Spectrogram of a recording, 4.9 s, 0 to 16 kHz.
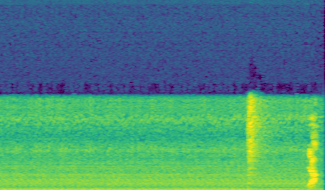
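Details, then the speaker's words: Air brake inspection on an idling truck: governor cutout check, expected at 122–135 psi, with the air dryer's purge "sneeze" confirming cutout. Steady idle rumble, then a sharp hissing burst as the dryer purges; normal. "We check our governor cutout. It has to be 122, 135 psi. And we will hear that sneeze from our air dryer. To confirm that, our governor cuts out the supply."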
